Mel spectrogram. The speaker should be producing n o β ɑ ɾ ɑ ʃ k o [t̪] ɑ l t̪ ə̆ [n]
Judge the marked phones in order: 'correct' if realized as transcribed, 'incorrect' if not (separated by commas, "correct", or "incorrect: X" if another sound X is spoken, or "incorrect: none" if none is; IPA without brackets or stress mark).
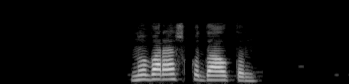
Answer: incorrect: d̪, correct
